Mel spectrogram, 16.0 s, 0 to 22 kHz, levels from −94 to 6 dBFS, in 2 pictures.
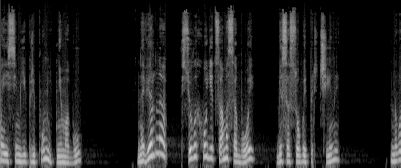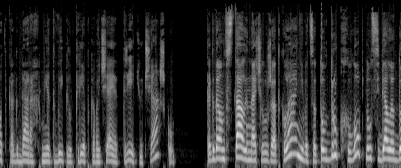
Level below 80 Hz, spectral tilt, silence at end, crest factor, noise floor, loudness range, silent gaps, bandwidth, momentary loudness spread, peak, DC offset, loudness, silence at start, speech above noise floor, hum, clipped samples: -56 dBFS; -5 dB/octave; 0 s; 22 dB; -86 dBFS; 9 LU; 2.39-2.62 s, 7.57-7.67 s; 20 kHz; 12 LU; -2 dBFS; under 0.1%; -23 LUFS; 0 s; 63 dB; none; under 0.1%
